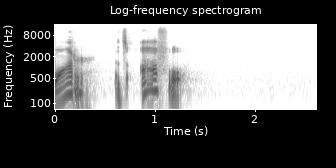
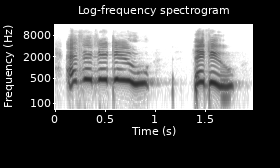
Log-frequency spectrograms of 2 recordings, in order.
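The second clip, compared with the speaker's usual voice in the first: much higher, louder squeak; squeaky high voice; 7 dB louder than usual. Shown as a demonstration. Host squeaks the answer in his beer store ad, high and loud. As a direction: pipe it up high like a cartoon. Ad read, answering own question.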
